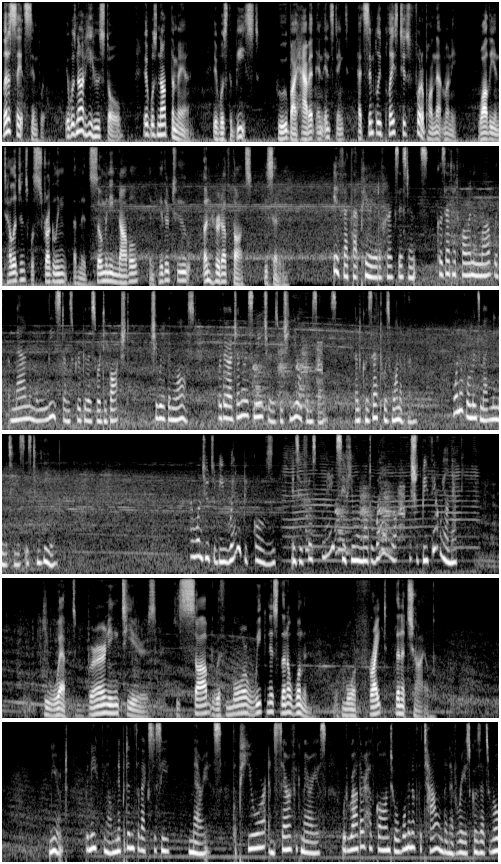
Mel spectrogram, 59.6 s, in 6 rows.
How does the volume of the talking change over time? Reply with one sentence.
The volume of the talking stays about the same.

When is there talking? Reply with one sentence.
The talking can be heard from 0.0 to 15.7 s, from 16.6 to 31.0 s, from 33.5 to 39.0 s, from 40.6 to 48.5 s and from 50.6 to 59.5 s.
